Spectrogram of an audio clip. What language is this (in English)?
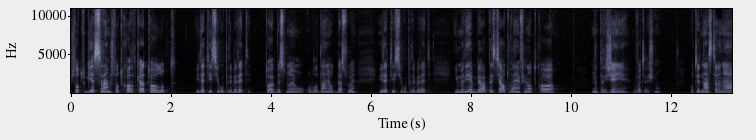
Bulgarian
